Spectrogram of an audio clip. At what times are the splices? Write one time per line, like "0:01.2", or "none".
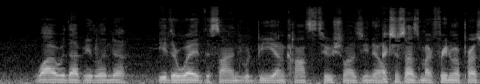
0:01.5
0:03.8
